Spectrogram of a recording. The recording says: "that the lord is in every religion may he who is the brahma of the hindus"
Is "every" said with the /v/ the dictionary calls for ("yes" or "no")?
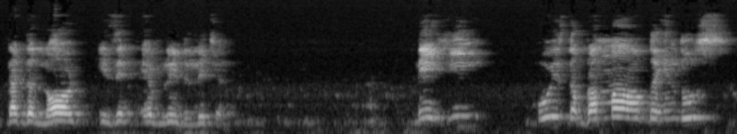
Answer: yes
